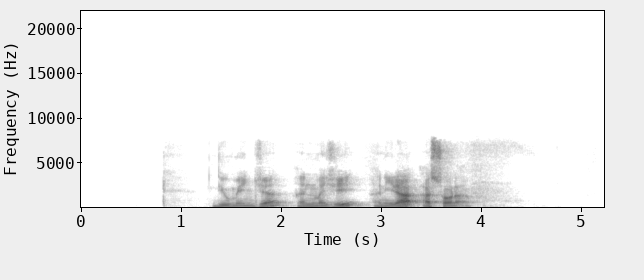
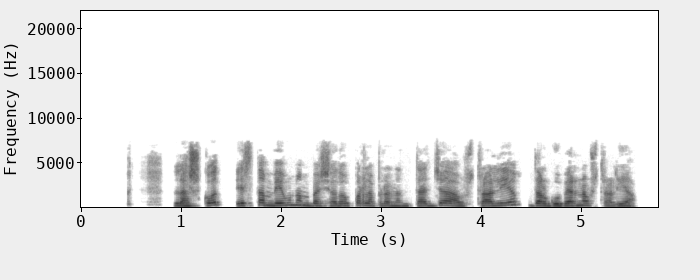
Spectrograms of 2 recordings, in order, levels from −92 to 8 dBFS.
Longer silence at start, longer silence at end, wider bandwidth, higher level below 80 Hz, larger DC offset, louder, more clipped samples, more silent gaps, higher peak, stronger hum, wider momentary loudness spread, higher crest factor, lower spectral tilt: first, 1.3 s vs 0.45 s; first, 1.25 s vs 0.25 s; about the same, 8 kHz vs 7.8 kHz; second, -78 dBFS vs -70 dBFS; neither; second, -37 LUFS vs -23 LUFS; neither; second, none vs 0.53-0.58 s, 0.82-0.91 s, 1.42-1.54 s, 4.41-4.46 s; second, -12 dBFS vs -4 dBFS; neither; first, 14 LU vs 6 LU; first, 26 dB vs 18 dB; about the same, -3.5 dB/octave vs -4 dB/octave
